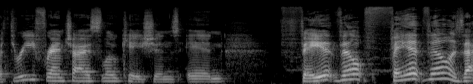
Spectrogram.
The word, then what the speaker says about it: Fayetteville: marketing director for three franchise locations in Fayetteville Fayetteville is that how you pronounce that yeah Arkansas that's correct wow fantastic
